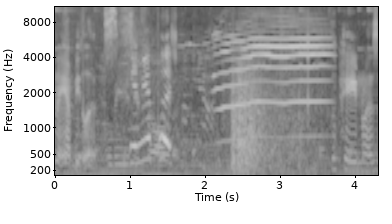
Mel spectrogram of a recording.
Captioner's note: screaming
